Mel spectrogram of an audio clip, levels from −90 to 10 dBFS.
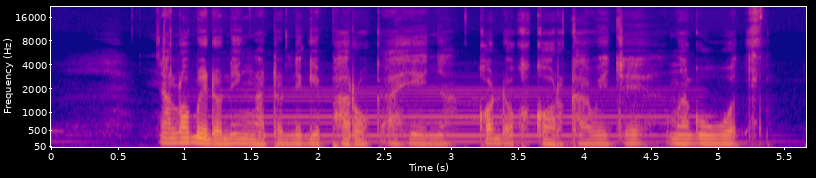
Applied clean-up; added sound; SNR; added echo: none; Bowed string instrument; 13 dB; none.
